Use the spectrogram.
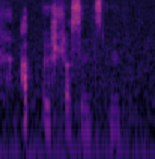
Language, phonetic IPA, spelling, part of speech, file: German, [ˈapɡəˌʃlɔsn̩stən], abgeschlossensten, adjective, De-abgeschlossensten.ogg
- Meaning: 1. superlative degree of abgeschlossen 2. inflection of abgeschlossen: strong genitive masculine/neuter singular superlative degree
